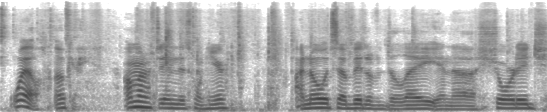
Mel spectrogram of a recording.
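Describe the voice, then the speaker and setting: A fairly high-pitched man talks fairly quickly, with noticeable noise behind him. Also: ordinary pitch variation. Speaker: YouTuber doing toy unboxing. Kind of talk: casual unboxing video. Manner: hurried.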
